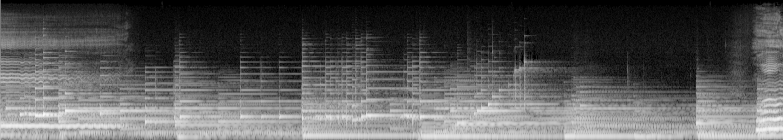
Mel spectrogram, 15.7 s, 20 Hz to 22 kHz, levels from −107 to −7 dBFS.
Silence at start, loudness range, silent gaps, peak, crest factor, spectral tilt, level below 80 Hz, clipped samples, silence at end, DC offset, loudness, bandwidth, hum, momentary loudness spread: 0 s; 7 LU; none; -2 dBFS; 18 dB; -7.5 dB/octave; -48 dBFS; under 0.1%; 0 s; under 0.1%; -22 LUFS; 14 kHz; none; 12 LU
